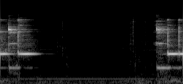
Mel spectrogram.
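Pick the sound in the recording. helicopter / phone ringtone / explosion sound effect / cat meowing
phone ringtone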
